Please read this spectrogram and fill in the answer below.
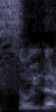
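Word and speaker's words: Zoila: name is david uh i go like dj soy la rosa soy la rosa is spelled z o i l a if you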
